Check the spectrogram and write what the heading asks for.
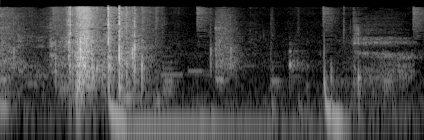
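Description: A plastic food pouch crinkling as it is handled and set down, followed by a light knock.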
